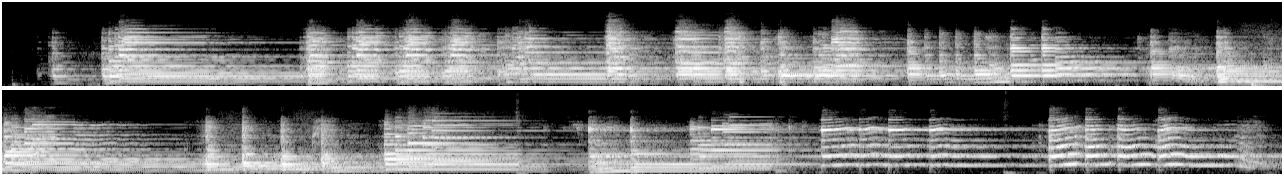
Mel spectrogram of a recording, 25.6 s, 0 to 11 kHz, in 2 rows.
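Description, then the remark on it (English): An electric guitar played through a Champion 40 combo amp with the reverb turned up plays a clean, ringing melodic phrase with sustained notes and chords, drenched in spacious reverb, fairly loud with no talking. “Well, I turned it down to try and get more close to the tone, but I'm feeling like the reverb crank that reverb now.”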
